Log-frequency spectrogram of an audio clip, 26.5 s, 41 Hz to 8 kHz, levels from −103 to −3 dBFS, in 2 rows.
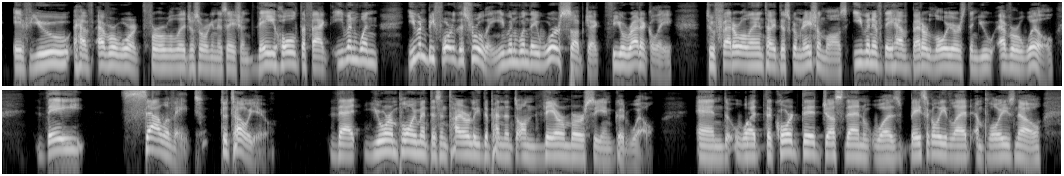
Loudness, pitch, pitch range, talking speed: -25 LUFS, 145 Hz, 130-170 Hz, 155 wpm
